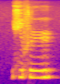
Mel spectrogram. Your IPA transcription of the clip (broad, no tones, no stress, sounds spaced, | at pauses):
ç i f ɾ y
